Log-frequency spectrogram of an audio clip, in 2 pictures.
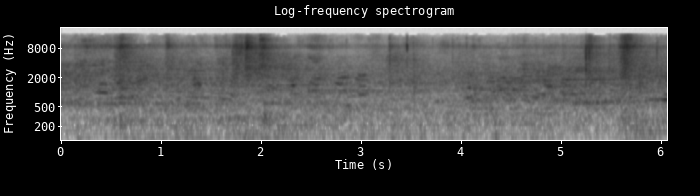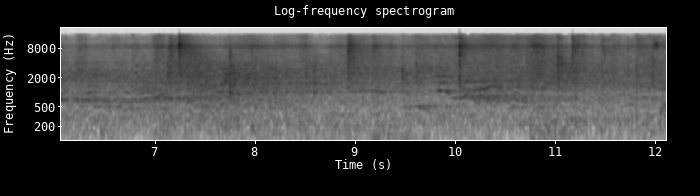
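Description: Youth ice hockey game play: skates on the ice, scattered sharp knocks of sticks and puck, and voices calling out across the rink.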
